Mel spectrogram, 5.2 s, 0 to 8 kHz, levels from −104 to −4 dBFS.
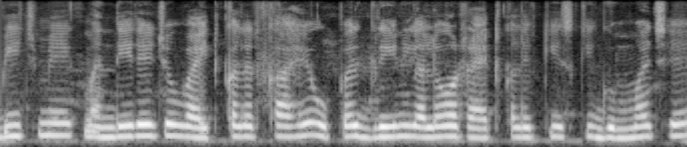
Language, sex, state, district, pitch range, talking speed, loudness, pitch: Hindi, female, Odisha, Sambalpur, 205-225 Hz, 235 wpm, -15 LUFS, 215 Hz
